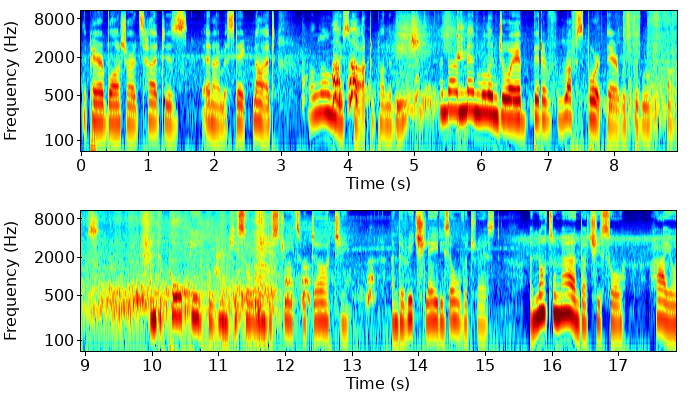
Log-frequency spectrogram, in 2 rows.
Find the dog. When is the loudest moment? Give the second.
4 s.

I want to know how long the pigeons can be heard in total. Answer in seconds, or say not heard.
7 s.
